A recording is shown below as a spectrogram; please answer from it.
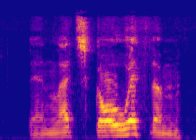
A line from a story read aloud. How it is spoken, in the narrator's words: Wold growled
